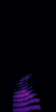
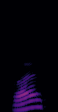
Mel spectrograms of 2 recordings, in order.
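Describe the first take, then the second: No difference in how they are said.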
